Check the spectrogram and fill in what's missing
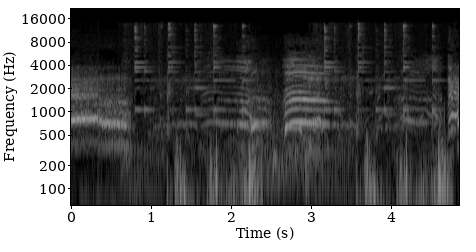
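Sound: goat bleating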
